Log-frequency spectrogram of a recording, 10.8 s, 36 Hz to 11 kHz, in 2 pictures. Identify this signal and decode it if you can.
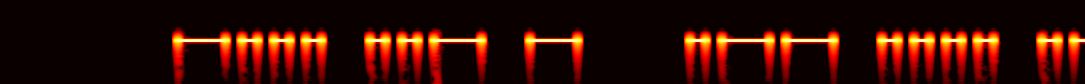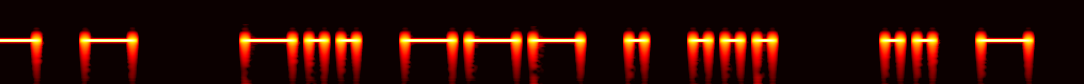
Morse code, heard as a keyed tone, about 15 wpm, 700 Hz. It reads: BUT WHAT DOES IT
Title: Sentences from Top 1000 Words - Review Part 4 - 15wpm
